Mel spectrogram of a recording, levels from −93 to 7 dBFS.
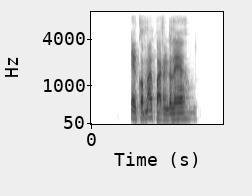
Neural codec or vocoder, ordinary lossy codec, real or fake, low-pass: codec, 24 kHz, 6 kbps, HILCodec; AAC, 32 kbps; fake; 7.2 kHz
